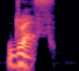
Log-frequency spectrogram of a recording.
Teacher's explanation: en Canadá, la vocal de dress sufre cierto retraimiento de la lengua, así que dress suena dress.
